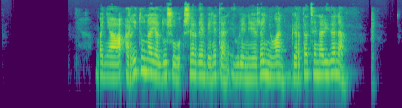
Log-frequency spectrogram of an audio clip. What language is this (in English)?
Basque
